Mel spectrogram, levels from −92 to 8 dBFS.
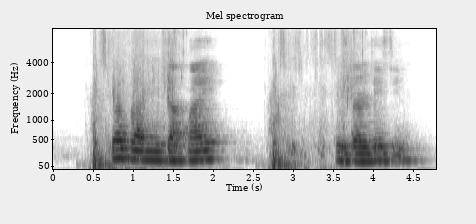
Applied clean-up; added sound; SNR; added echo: neural separator model SepFormer DNS4.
